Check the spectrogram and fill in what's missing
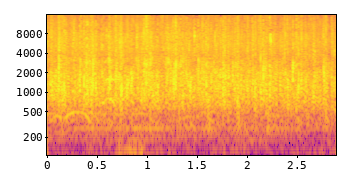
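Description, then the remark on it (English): An audience claps for the Lord in a dense, steady wash of applause that stays loud and even for the whole stretch, with a few faint voices mixed in beneath the clapping. “Give the Lord one more clap.”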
